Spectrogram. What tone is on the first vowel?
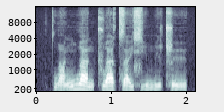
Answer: rising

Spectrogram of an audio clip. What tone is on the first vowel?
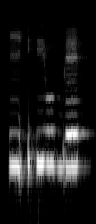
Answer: low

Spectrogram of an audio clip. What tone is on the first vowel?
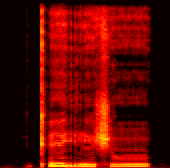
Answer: high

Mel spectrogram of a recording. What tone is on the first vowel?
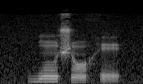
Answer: high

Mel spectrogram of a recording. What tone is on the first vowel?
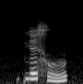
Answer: high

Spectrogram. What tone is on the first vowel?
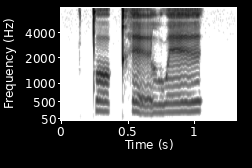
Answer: rising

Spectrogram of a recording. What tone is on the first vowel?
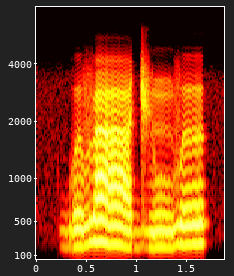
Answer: low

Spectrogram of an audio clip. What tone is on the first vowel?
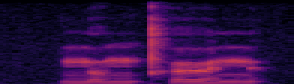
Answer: high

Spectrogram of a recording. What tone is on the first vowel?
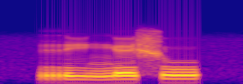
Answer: low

